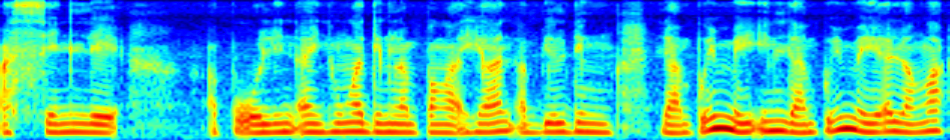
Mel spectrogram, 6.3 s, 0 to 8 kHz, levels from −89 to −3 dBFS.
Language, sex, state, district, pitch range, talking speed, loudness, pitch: Mizo, female, Mizoram, Aizawl, 180-195 Hz, 235 wpm, -16 LUFS, 185 Hz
